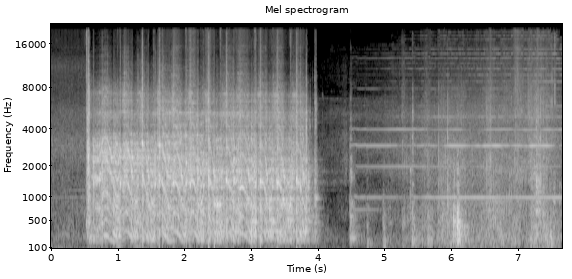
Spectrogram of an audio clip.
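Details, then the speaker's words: 1977 Toyota Celica GT liftback, parked about 20 years, some gas added: starter spins the engine steadily with even compression beats but it never fires; spark plug wires were left disconnected, and plugs possibly oil-fouled. "That doesn't sound very promising. I mean, the plugs are probably fouled from the oil that I put in there, but it'll start eventually."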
